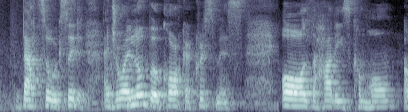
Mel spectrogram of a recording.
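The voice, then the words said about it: Exaggerated Cork accent. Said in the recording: “She heard the Cork accent.”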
